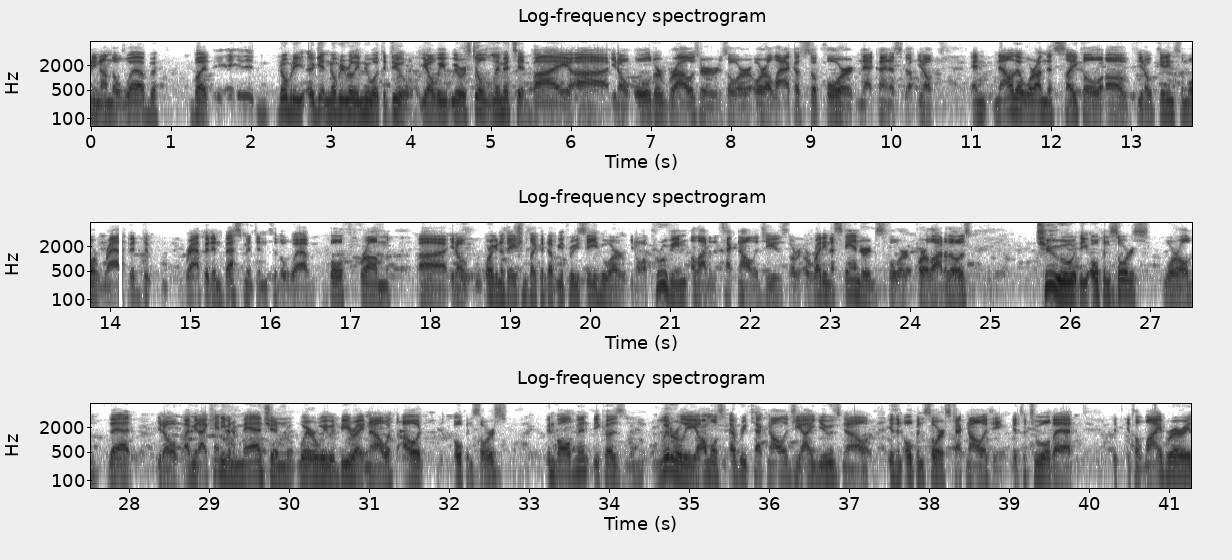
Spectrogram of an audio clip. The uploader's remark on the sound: Live from Infotec 2016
